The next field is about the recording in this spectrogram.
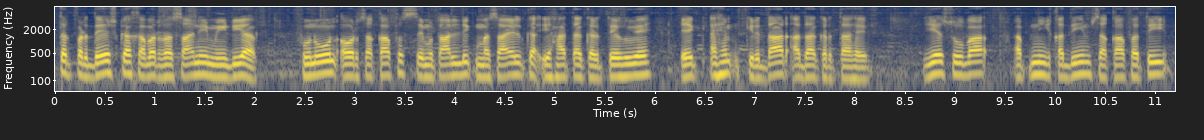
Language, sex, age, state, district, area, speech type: Urdu, male, 18-30, Uttar Pradesh, Saharanpur, urban, spontaneous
